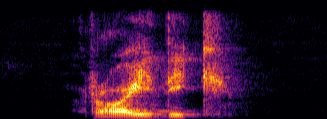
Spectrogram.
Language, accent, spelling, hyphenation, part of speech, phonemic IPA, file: German, Austria, räudig, räu‧dig, adjective, /ˈʁɔʏ̯dɪk/, De-at-räudig.ogg
- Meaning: 1. mangy 2. worn, shabby 3. awful, disgusting (in terms of taste, quality, honorableness, etc.)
